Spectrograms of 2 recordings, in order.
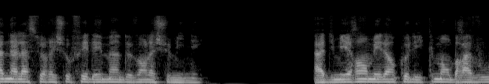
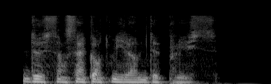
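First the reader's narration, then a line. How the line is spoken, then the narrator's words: Dejected whisper. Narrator (French): souffla Callan accablé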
